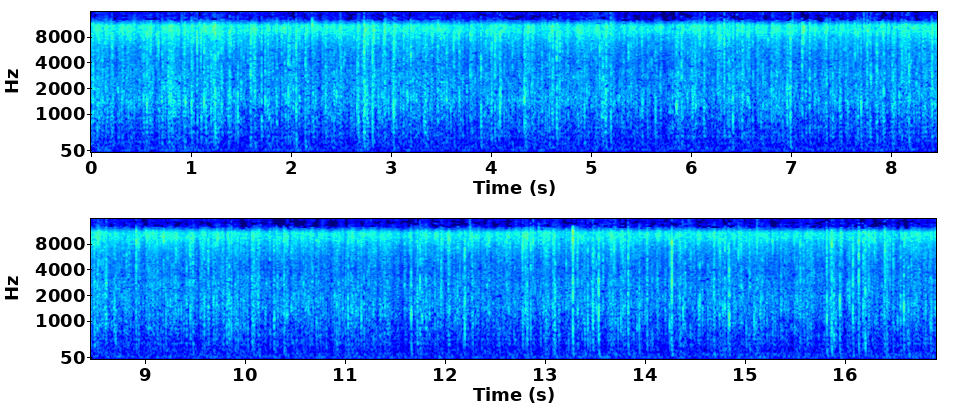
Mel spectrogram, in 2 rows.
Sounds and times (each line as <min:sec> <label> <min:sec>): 0:00.0 rain on umbrella 0:16.9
